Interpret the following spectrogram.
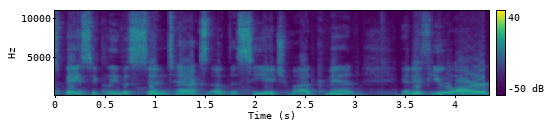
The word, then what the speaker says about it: chmod: And chmod, or some people pronounce it shmod, basically stands for change mode.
